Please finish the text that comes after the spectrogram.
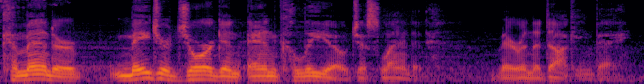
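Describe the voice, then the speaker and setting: By-the-book game aide: deep, matter-of-fact, formal, echoing room. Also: male voice, normal speed, a little mellow. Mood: businesslike. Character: serious, by-the-book male military aide. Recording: reverberant game hall, faint music.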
